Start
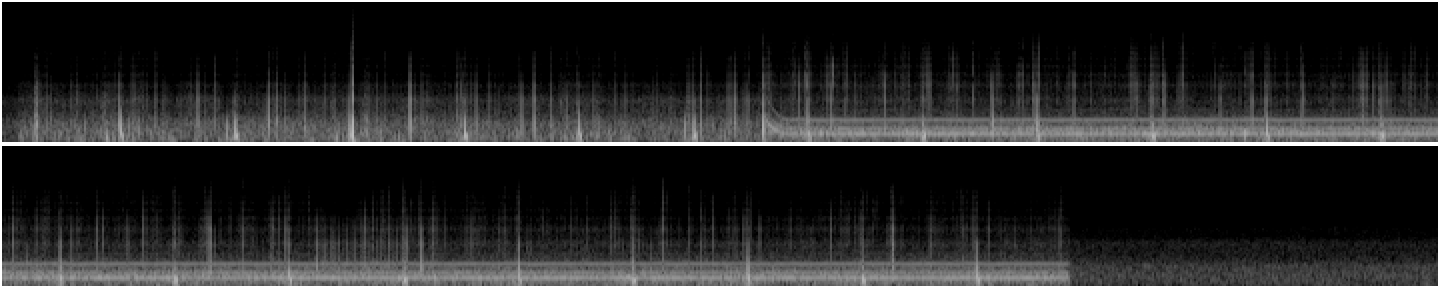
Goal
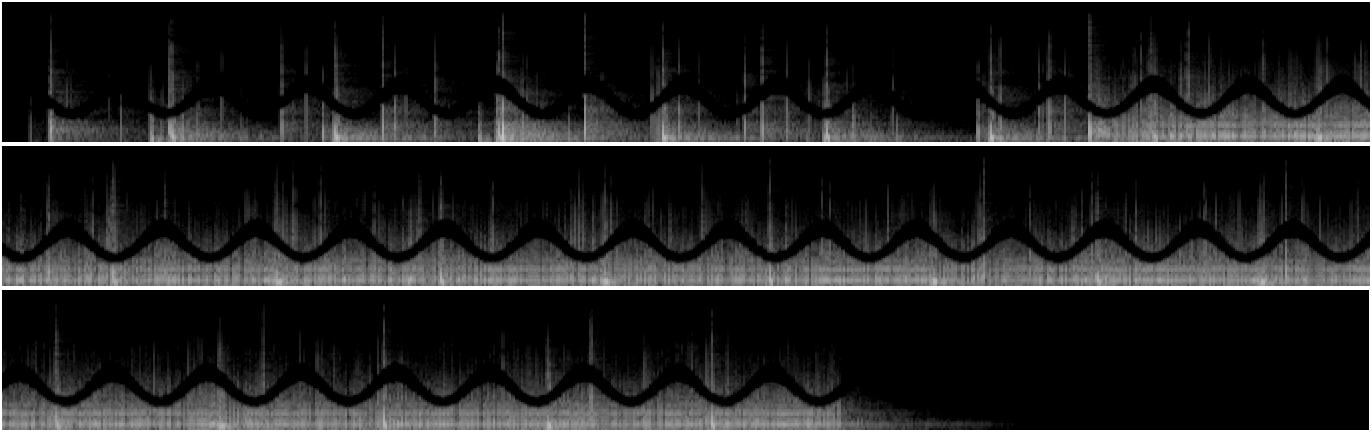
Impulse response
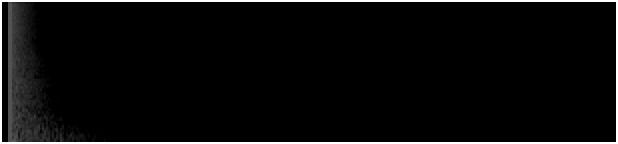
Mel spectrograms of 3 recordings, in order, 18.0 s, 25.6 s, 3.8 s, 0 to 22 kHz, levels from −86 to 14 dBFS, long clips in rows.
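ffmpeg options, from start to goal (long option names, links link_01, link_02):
-filter_complex "[0:a]acrusher=bits=4:mix=0:aa=0.5,asplit=2[link_01][link_02];[1:a]atrim=start_sample=2205[link_03];[link_02][link_03]afir=irnorm=-1:irlink=0,volume=-0.5dB[link_04];[link_01][link_04]amix=inputs=2:normalize=0,asetrate=30870,aresample=44100,afftfilt=real='re*(1-between(b*sr/1024,700*pow(2200/700,0.5+0.5*sin(2*PI*1.7*pts/sr))/1.41,700*pow(2200/700,0.5+0.5*sin(2*PI*1.7*pts/sr))*1.41))':imag='im*(1-between(b*sr/1024,700*pow(2200/700,0.5+0.5*sin(2*PI*1.7*pts/sr))/1.41,700*pow(2200/700,0.5+0.5*sin(2*PI*1.7*pts/sr))*1.41))':win_size=1024:overlap=0.75,volume=-4.5dB"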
